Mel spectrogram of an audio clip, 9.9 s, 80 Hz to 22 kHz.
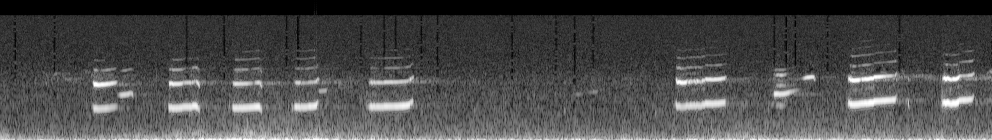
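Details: Female white-tailed eagle at a nest in Latvia, calling as the male arrives with a carp on 22 March 2019: series of high, clear yelping notes in two bursts, each of four to six evenly spaced calls, over low wind rumble.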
